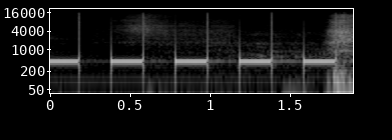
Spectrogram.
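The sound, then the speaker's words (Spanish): A phone busy tone after a mobile call drops because of failing coverage: five short, evenly spaced beeps in a quick steady rhythm, clear, ending in a brief burst of static. “2034 y aún sigue fallando la cobertura del móvil.”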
